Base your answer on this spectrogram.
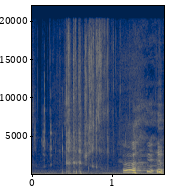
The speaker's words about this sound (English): And that crunch noise. Yeah. Crunch noise, please. Oh, I got you. There you go.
